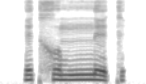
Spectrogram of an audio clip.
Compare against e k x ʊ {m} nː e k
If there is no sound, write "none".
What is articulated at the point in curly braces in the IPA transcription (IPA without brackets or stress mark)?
m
